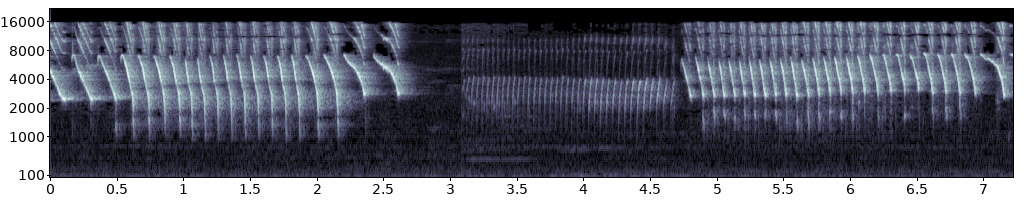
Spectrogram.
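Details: Canary singing as a lure to get other canaries singing again. A long, loud trill of rapidly repeated high notes gives way to a soft, subdued buzzing roll. Then another bright, fast trill bursts in.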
